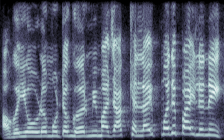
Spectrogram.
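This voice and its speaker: An excitable young village woman who chatters nonstop, as a woman puts her on. The voice is high and lively. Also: fast, natural voice. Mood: chattering.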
